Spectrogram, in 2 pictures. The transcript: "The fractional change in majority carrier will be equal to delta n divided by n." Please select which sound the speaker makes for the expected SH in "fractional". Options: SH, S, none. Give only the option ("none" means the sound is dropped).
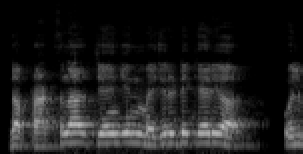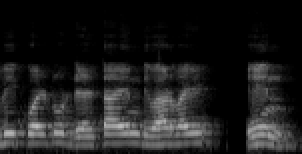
S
